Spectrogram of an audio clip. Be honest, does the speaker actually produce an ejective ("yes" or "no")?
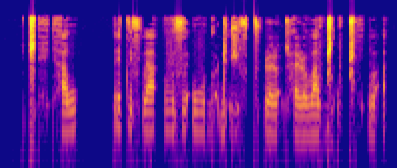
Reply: no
